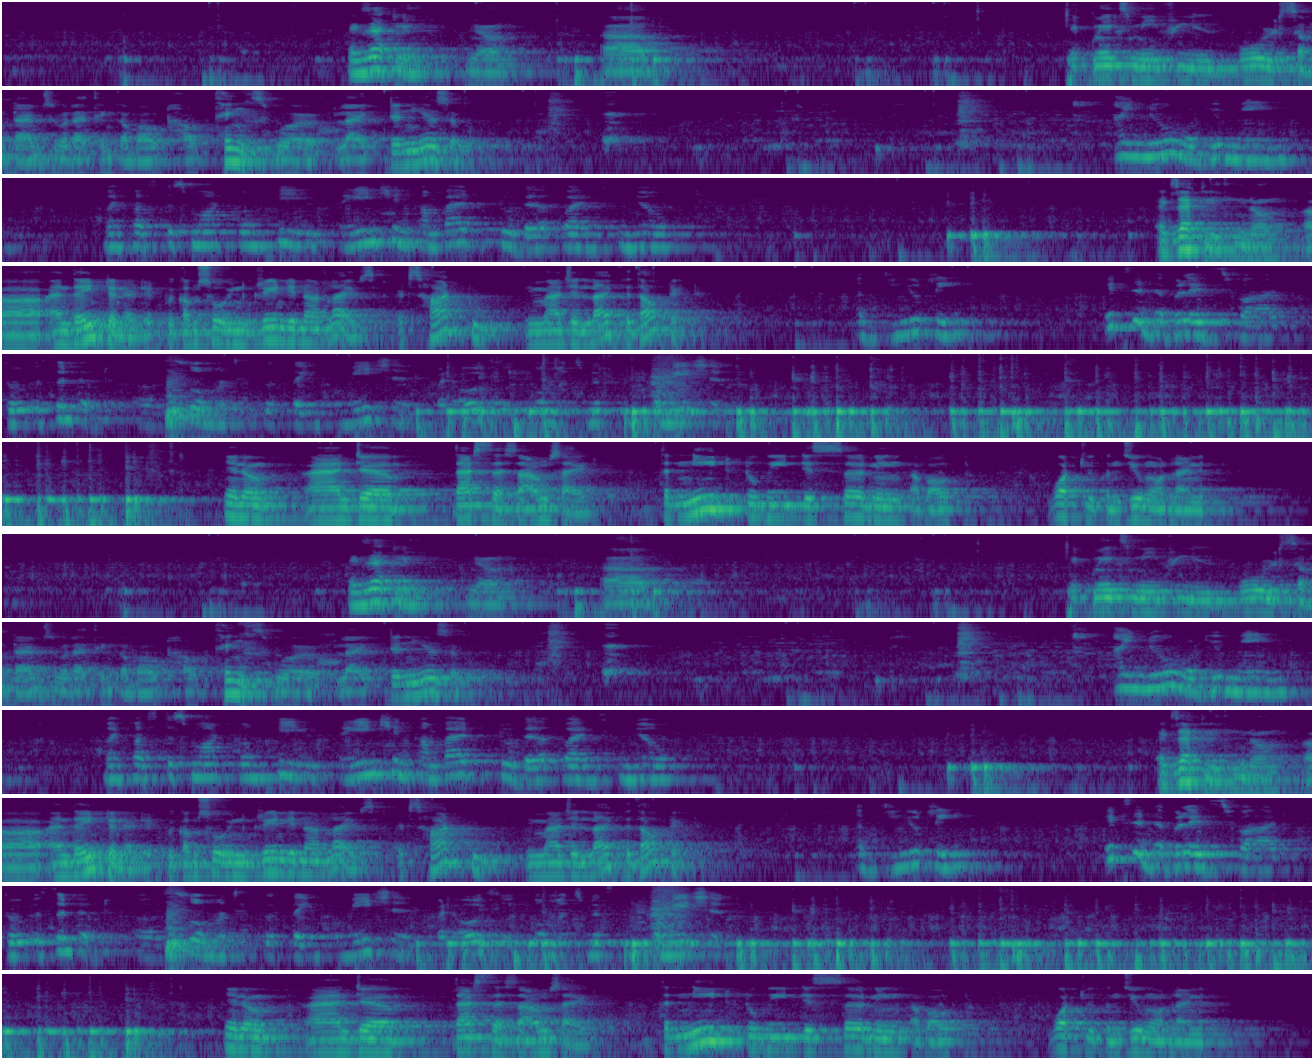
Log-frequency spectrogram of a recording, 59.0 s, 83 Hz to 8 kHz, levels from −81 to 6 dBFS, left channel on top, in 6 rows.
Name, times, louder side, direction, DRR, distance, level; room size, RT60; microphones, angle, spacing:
voice 1, 2.6-5.1 7.1-7.2 8.0-13.4 26.7-27.1 28.3-34.7 42.4-44.5 44.8-46.1 46.4-50.3 50.8-53.6 54.1-56.4 57.0-58.1, left 1 dB, 25° left, 0.8 m, -33 dB
voice 2, 17.9-19.5 20.4-24.7 35.9-36.7 37.7-40.0 40.3-41.0 41.3-44.7, right 1 dB, 25° right, 0.8 m, -39 dB
14.5 x 13.0 x 6.2 m
head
